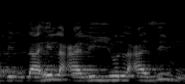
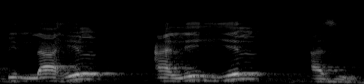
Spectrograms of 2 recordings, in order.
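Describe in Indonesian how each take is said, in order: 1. Kata tengah dibaca aliyul. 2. Kata tengah dibaca aliyil. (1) "Jangan nanti dibaca ... salah" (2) "Jadi makanya bacaannya"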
